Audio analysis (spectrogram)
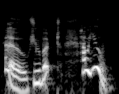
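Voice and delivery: high, bright-toned false friendliness; overfriendly greeting. A narrator's reading. Boy greeting his rival with sly friendliness. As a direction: greet him like an old pal. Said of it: "friendliness with which William accosted him".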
